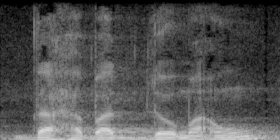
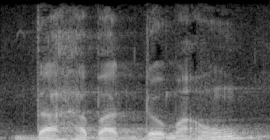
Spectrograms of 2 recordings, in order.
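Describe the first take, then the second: Both takes have the same delivery.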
